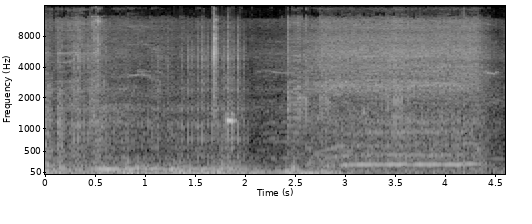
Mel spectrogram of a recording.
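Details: Boat outboard right after replacing the fuel/water separator, installed dry without prefilling: starter whirs steadily with no firing. It wouldn't start until the fuel primer bulb was pumped several times.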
